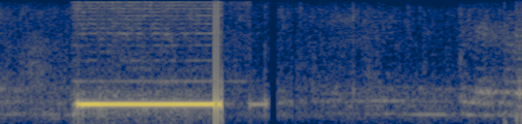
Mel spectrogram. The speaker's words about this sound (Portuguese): Aguarde, estamos transferindo a ligação.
